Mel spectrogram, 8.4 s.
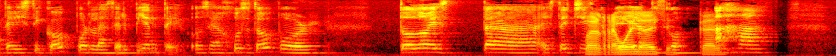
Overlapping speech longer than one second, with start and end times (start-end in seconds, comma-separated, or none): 5.8-7.3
